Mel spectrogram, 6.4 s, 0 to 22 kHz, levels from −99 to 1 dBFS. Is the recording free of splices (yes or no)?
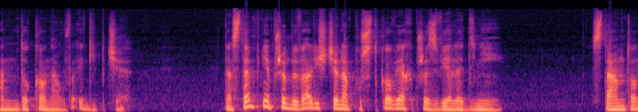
yes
